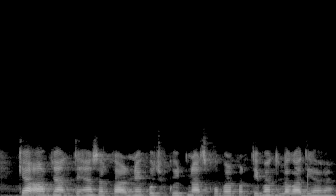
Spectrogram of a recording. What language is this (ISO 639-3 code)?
hin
